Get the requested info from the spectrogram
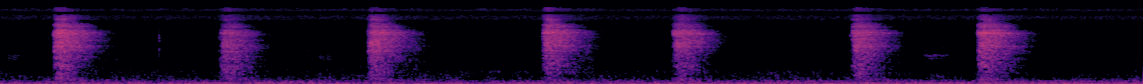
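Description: A man exhaling hard through the mouth, seven sharp breaths about a second and a half apart, with the effort of one-arm dumbbell overhead presses. A low steady hum lies underneath.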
